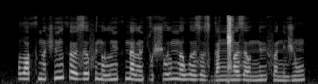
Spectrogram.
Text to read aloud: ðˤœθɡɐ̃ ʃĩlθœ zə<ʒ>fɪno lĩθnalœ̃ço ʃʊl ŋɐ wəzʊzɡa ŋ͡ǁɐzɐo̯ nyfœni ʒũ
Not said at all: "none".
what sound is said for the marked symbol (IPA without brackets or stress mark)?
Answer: none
